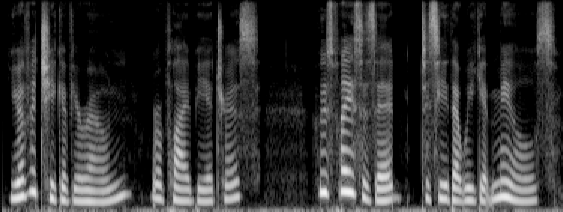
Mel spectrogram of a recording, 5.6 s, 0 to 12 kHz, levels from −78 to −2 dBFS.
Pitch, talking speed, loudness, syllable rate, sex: 220 Hz, 200 wpm, -18 LUFS, 5.1 syllables/s, female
